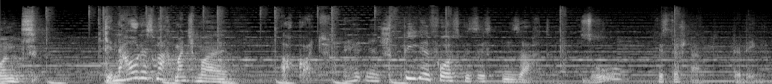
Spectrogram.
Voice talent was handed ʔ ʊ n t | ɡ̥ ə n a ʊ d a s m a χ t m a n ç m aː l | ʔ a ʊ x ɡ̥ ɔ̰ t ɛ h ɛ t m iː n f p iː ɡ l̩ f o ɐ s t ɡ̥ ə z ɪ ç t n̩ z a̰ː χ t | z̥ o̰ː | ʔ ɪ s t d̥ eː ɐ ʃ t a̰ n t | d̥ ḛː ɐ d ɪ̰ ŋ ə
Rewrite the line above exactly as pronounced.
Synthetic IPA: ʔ ʊ n t | ɡ̥ ə n a ʊ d a s m a χ t m a n ç m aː l | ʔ a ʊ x ɡ̥ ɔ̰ t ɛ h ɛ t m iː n ʃ p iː ɡ l̩ f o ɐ s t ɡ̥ ə z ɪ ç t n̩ z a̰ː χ t | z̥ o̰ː | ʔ ɪ s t d̥ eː ɐ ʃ t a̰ n t | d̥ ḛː ɐ d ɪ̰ ŋ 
